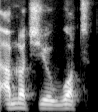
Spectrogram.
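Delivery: usual speaking voice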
